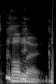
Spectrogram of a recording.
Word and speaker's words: Collette: Yes, Collette.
